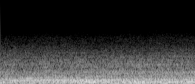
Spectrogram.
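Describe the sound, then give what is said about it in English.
A car cruising at about 50 miles an hour, giving a steady low rumble of engine and road noise with a broad tyre hiss, holding an even loudness throughout. “Now we speed up slightly to about 50 miles an hour.”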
